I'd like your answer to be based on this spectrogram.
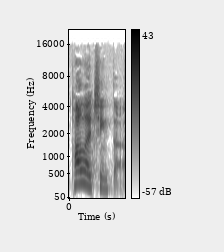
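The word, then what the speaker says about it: palacsinta: How do you say it? – Palacinta. – Palacinta. Did I say that right? – Yeah. It's their word for crepe.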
